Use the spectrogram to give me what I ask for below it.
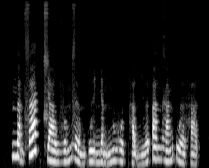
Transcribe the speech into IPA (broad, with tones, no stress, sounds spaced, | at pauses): n a̰˧˨ n s aː˦˥ k̚ t͡ɕ aː˨˩ w v ə˨˦ m z əː˧˩ m k w ɨ̰˧˨ ə̯ ɲ a̰˧˨ n ɲ u˧ ɣ o˨˩ t̚ h a̰˧˨ w ɲ ɨ˨˦ ə̯ ʔ a˧ n ɣ a˨˦ ŋ k w əː˨˩ h a˨˩ t̚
